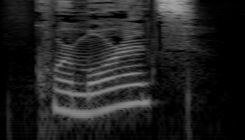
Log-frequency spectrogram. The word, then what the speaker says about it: cormorants: Alex writes, "Are cormorants, is that how I pronounce it? – Cormorants. – Cormorants, becoming a problem in central Ohio.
